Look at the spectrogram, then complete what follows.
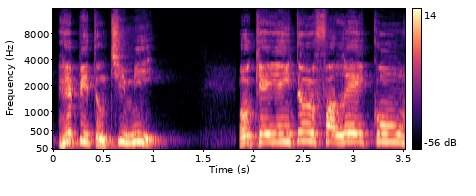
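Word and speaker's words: τιμή: em português pronunciamos talvez time não se pronuncia dessa forma em grego se pronuncia time repita um time Ok então eu falei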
